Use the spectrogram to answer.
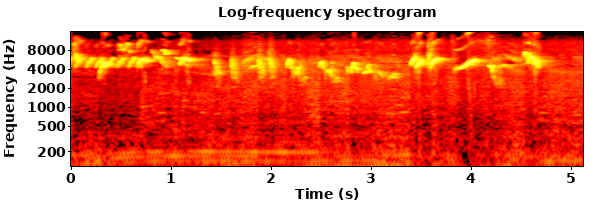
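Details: Buxtoni mountain white-eye giving sharp, very high chirps in quick bursts, short descending twitters and bright upslurred notes, repeated in uneven clusters against quiet background.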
